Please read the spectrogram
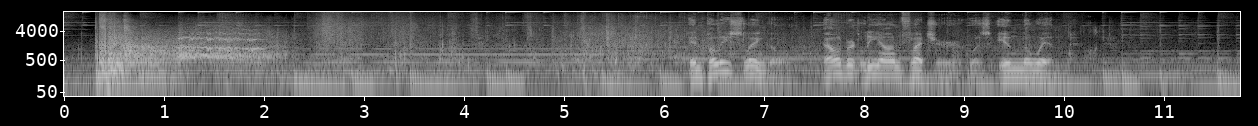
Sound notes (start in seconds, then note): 0.3 gunshot; 0.9 car screeching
